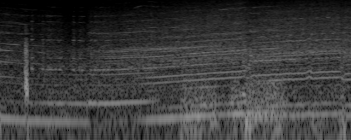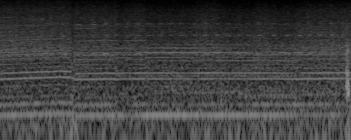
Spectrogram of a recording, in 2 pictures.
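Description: Porsche race car engine in the iRacing game during an endurance race at Monza, a loud, close, continuous high-revving whine with rising and falling pitch as the car shifts through gears.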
